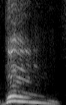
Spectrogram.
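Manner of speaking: loud high-pitched wrestler woo; Ric Flair woo. Retold or imitated. Mocking flashy garments, yells a Ric Flair woo. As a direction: throw out the signature woo again, full volume. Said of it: "They wanna be Ric Flair".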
